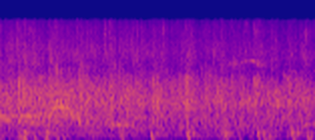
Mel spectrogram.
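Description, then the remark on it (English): An audience at a morning church service applauds the mothers present, a dense wash of many hands clapping at a constant, fairly loud level throughout, with no speech over it. “Let's applaud all the moms in the house today.”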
